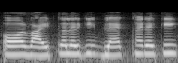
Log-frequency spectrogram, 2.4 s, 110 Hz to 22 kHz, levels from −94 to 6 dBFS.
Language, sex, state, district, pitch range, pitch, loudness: Hindi, female, Punjab, Pathankot, 220-245 Hz, 235 Hz, -14 LUFS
